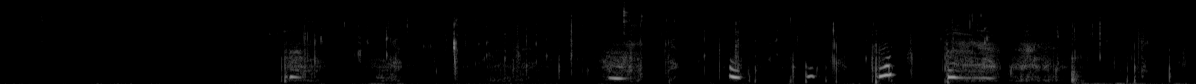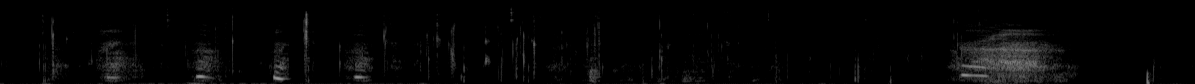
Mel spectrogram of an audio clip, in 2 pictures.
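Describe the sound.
Close, moist chewing of a sweet homemade food, with many soft crunches and wet smacks in an irregular rhythm. Quiet gaps fall between bites, and a longer breathy sound comes near the end.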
